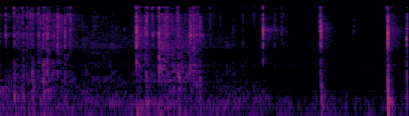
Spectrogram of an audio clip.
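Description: A utility knife carves into a solid orange bar of soap, scraping and cutting as chunks break off. Quiet, bright, crisp scraping rasps fill the first seconds, followed by several sharp, dry snaps separated by near silence.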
